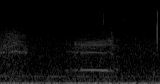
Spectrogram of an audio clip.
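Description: A sheep in Brothers: A Tale of Two Sons gives a faint, brief bleat against a steady low game ambience, with a sharper high sound at the very end.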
